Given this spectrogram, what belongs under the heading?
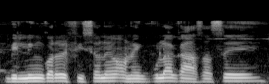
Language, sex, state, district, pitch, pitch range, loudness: Bengali, male, Tripura, South Tripura, 150 Hz, 140-155 Hz, -14 LUFS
